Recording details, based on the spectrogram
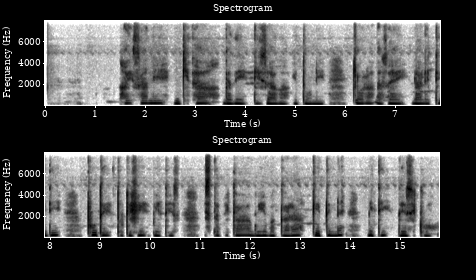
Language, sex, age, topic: Gamo, female, 36-49, government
